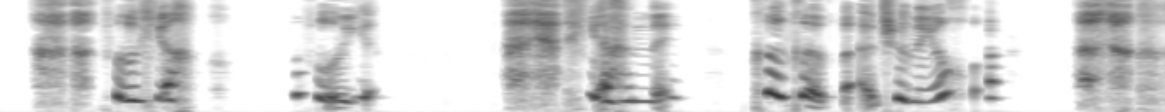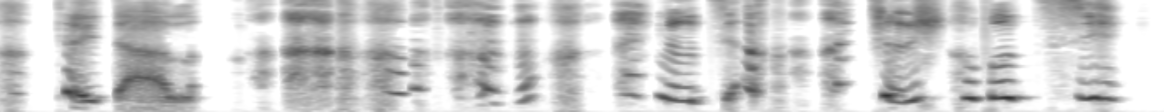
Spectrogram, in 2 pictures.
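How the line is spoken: Coy tearful whimper. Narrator (Chinese): 娇哭道

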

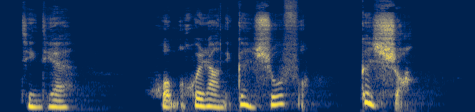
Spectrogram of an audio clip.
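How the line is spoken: Soft tender whisper. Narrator (Chinese): 刘峰高的嘴靠在陈家斌的耳边，轻轻的、温柔的说

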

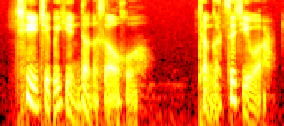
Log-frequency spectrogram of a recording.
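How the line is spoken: Cold. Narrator (Chinese): 他冷冷道

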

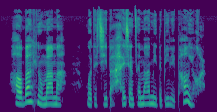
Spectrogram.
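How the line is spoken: Laughing. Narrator (Chinese): 于飞笑道

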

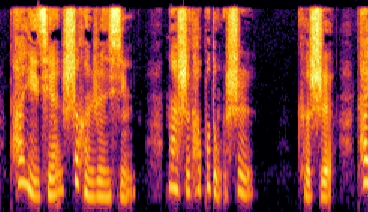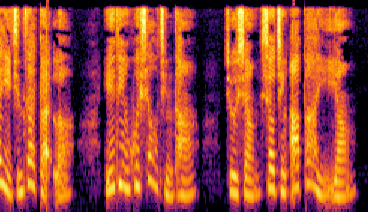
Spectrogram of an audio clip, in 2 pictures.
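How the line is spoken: Choked, sobbing voice. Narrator (Chinese): 王梅 哽咽说

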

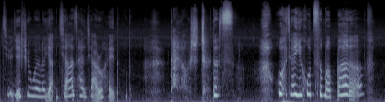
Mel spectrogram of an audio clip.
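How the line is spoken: Crying. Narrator (Chinese): 小柔马上哭着说

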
